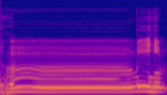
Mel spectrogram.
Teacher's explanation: اسی کو اخفاء شفوی بولتے ہیں، ناک میں دیر تک آواز روکیں گے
